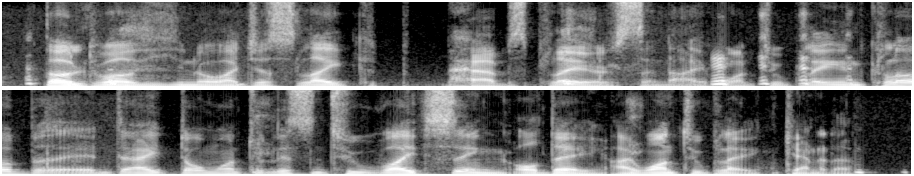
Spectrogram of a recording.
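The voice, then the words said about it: Imitated Czech accent, broken English. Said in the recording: “I can't do a Czech accent ... Is that a Plekanec?”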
